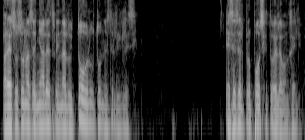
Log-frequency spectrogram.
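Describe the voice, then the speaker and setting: Pastor preaching to a small flock. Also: male voice, medium pitch, flat delivery, a little fast, mellow, no room sound. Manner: addresses listeners by name, asks them questions; retells a story acting out voices. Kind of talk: sermon. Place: small congregation meeting.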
